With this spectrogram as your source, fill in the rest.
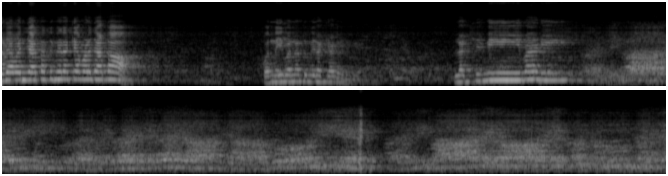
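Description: A young man chants in long, held tones through a microphone, with short pauses between phrases.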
